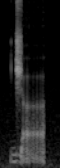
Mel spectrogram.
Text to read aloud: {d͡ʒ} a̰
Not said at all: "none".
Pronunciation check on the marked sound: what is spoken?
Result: d͡ʒ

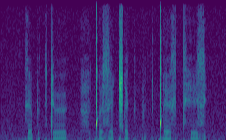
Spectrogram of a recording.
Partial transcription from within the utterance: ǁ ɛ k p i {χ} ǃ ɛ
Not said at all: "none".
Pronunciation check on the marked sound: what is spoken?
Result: k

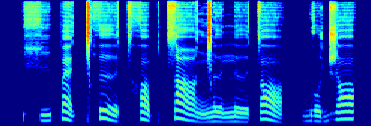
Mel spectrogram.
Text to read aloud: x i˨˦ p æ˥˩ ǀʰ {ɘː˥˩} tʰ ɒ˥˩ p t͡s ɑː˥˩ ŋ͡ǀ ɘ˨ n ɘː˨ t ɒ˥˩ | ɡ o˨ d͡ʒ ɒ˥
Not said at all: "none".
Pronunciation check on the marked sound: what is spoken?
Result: ɘː˥˩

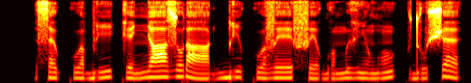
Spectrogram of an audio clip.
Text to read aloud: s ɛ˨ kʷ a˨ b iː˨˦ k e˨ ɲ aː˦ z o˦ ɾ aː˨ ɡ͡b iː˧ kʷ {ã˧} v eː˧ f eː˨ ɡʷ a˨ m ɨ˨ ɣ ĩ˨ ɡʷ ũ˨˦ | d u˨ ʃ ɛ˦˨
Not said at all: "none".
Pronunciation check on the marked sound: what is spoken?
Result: a˧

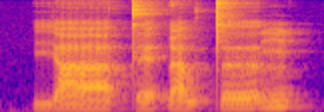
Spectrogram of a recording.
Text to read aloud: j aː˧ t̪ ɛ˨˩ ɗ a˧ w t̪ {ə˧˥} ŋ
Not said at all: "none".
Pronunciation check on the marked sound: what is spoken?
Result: ə˧˥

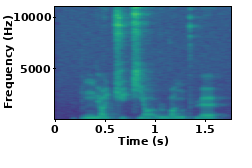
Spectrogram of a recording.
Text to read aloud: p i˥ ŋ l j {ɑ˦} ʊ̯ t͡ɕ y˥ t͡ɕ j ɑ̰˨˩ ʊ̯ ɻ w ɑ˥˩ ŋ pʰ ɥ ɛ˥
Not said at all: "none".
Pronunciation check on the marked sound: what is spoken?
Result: ɑ˨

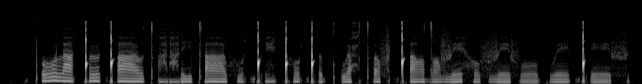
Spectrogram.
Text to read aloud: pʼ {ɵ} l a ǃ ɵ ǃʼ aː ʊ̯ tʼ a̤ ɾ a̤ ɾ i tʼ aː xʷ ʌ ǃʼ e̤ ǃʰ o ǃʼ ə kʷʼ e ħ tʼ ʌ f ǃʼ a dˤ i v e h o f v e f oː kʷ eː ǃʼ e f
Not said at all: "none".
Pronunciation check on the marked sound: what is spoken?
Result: o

